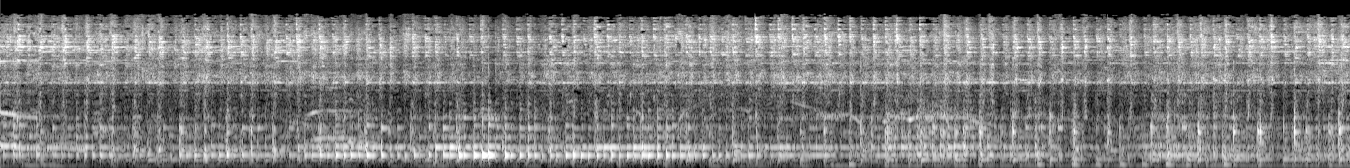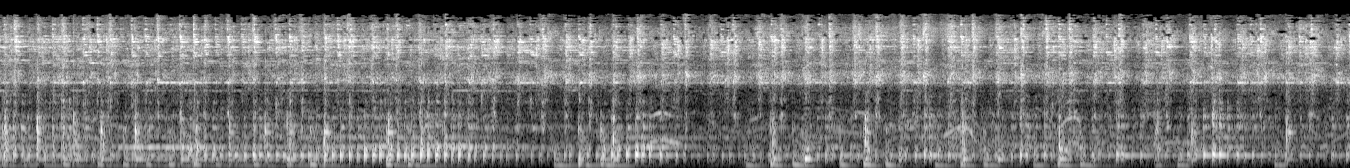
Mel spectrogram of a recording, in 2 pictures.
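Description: Bundeli Rai folk music played live through loudspeakers: a steady drum beat under continuous jingling, rattling percussion and a held melodic line.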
